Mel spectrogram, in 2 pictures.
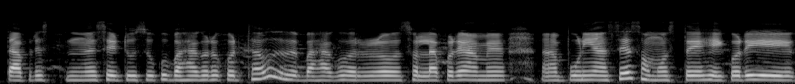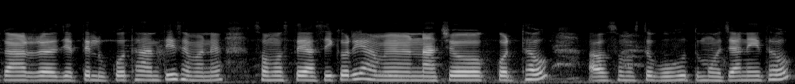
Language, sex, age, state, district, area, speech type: Odia, female, 18-30, Odisha, Mayurbhanj, rural, spontaneous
